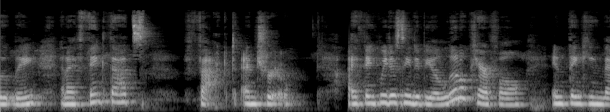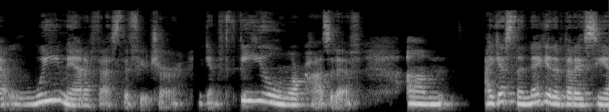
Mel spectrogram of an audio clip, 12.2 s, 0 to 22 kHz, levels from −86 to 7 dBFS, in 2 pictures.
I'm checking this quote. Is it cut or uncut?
cut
